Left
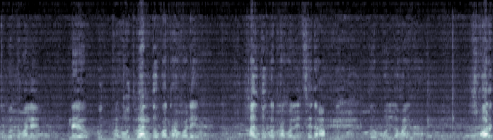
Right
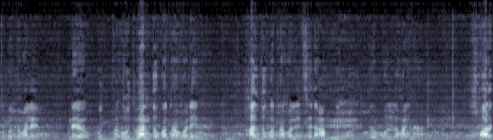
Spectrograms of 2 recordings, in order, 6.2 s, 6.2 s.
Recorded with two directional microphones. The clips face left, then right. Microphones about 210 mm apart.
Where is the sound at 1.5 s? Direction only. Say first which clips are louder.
Even; centre (ahead or behind).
